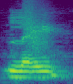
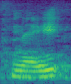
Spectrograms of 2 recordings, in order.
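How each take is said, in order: First: The word begins with an l sound. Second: The word begins with an n sound.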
